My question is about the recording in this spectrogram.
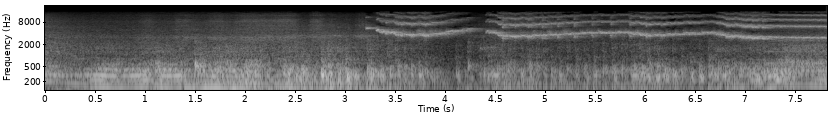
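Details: Fiat 500 Abarth engine in a Fiat X1/9 test body starts and runs on fuel in a test cell, low steady hum with a loud high squeal rising and falling over it.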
